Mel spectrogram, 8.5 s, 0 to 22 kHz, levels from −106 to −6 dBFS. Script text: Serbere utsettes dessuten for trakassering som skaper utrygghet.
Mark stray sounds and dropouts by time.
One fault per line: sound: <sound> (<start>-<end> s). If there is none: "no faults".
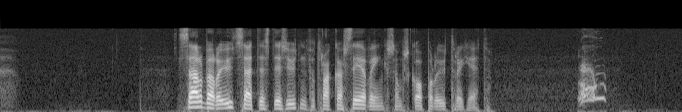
sound: bark (7.2-7.6 s)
